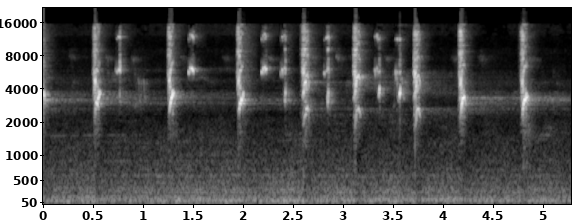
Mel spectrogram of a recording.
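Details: Lure song of the long-tailed shrike for training birds: piercing high notes, each trailing into a thin ringing whistle, given irregularly with a cluster of quick chips in the middle.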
